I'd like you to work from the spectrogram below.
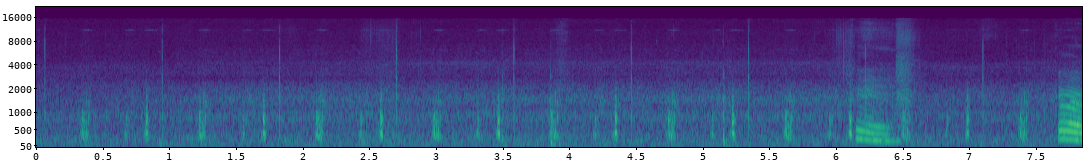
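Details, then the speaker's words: Third heart sound (S3 gallop) played during a nursing lecture on circulatory auscultation, after murmurs from aortic or mitral regurgitation were demonstrated; compared afterwards with a normal heart sound. "Hai kupu-kupu enggak termasuk berumur kupu-kupu kupu-kupu kupu-kupu ya Mama tadi bunyi jantung tak coba saya dengarkan akunya jantung tiga saya dengarkan Hai"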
